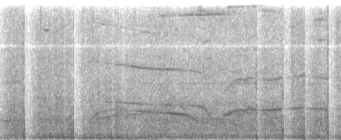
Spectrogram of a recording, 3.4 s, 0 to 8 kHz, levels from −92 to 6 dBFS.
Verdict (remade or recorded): recorded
